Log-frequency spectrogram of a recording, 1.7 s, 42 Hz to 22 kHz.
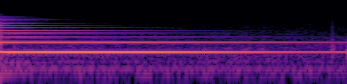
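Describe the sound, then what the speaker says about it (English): A single guitar note slid up two frets from the 14th to the 16th fret on the G string, sustaining cleanly and fading softly over under two seconds. "you're going to slide up quickly two frets to the 16th fret of your G string."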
